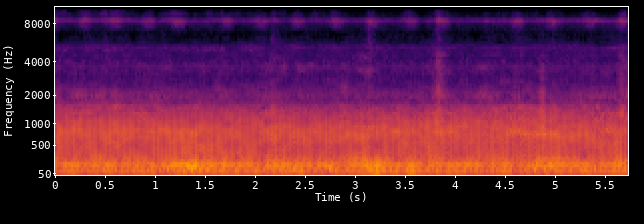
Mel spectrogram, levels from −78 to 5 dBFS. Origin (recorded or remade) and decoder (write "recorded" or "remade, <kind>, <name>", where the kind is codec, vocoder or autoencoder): remade, vocoder, Vocos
